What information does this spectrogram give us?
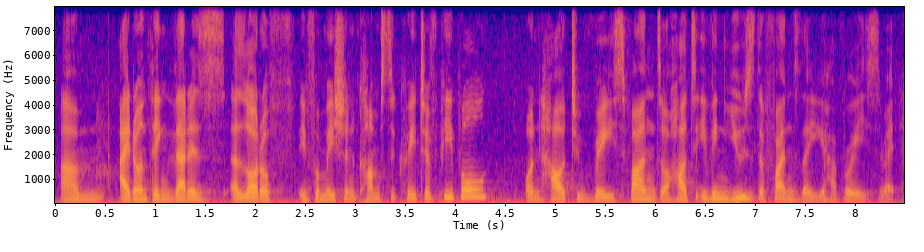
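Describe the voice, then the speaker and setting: A woman's voice: on the low side, normal speed. A woman speaks as a guest in a radio interview, talking about her creative enterprise in a candid, chatty, reflective way.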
